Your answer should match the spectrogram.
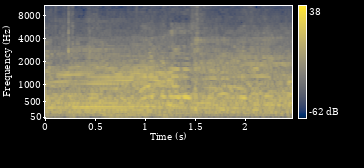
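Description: A calf moos once, a steady held call of about a second, over crowd chatter.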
